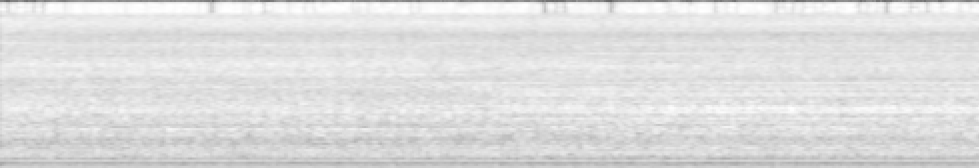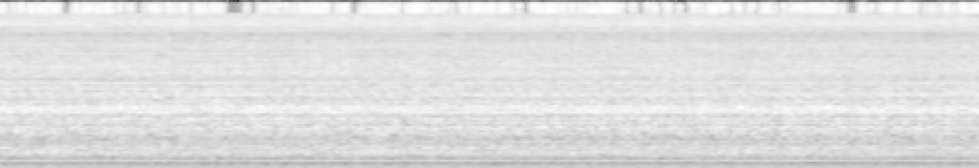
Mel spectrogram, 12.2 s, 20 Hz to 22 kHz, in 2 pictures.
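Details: Honda Accord 8 engine at steady idle with a fast, fairly even knock over a constant hum. It knocks when cold, lessens warm, and is still heard at 2000–3000 rpm. Valves adjusted 15,000 km ago, 5W-30 oil. Origin unknown.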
